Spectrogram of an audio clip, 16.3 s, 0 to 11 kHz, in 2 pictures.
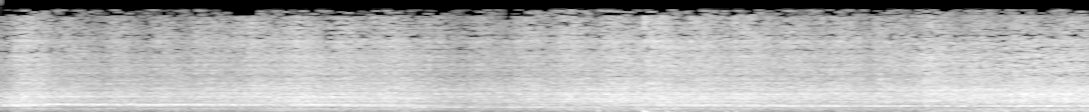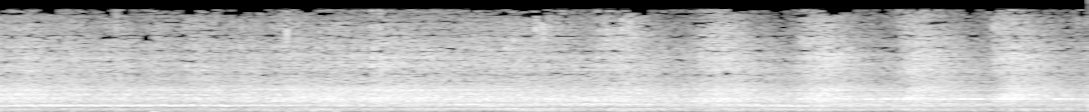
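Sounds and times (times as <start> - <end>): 
large football crowd cheering in the stands: 0.0 - 16.3.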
